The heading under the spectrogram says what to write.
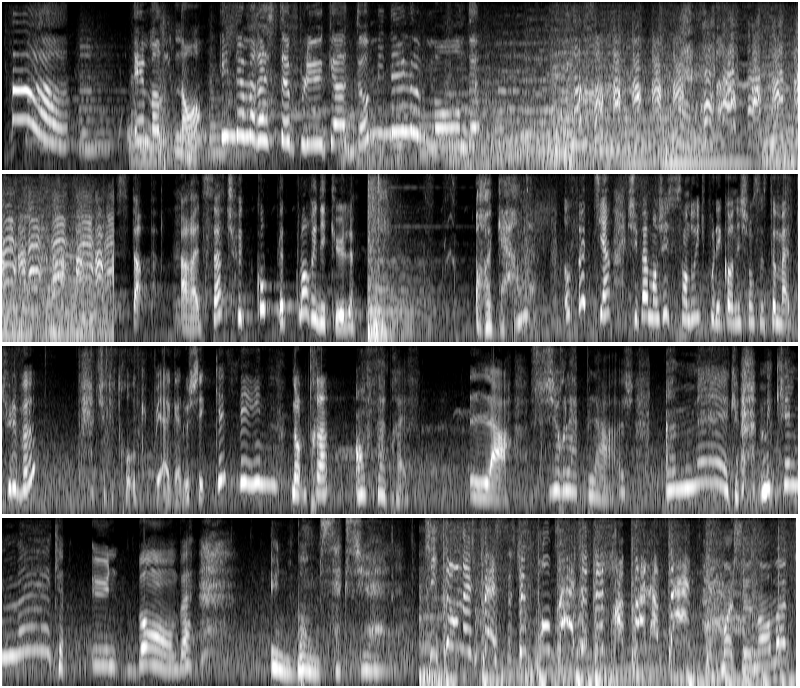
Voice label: french voice character, French Female

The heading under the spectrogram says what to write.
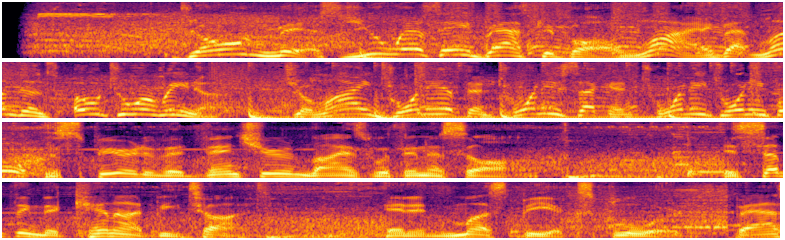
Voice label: commercial reads

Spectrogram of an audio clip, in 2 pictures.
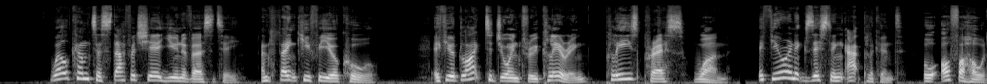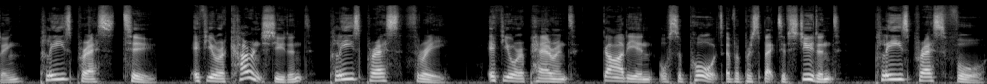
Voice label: telephone

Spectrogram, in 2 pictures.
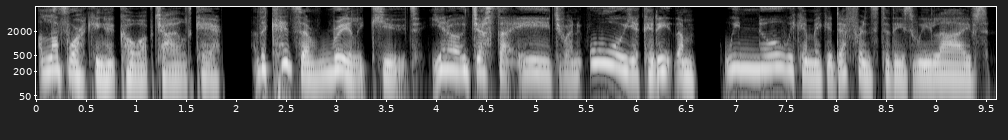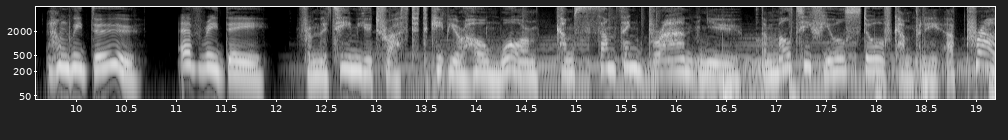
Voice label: scottish accent

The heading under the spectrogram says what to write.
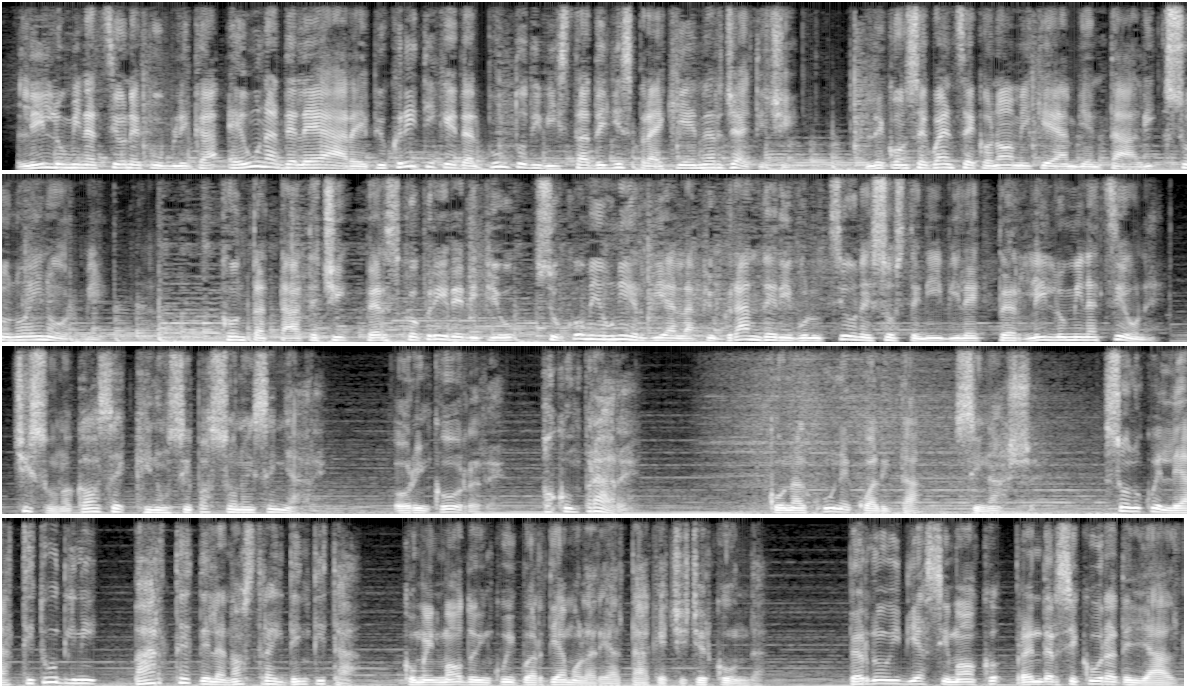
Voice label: corporate

